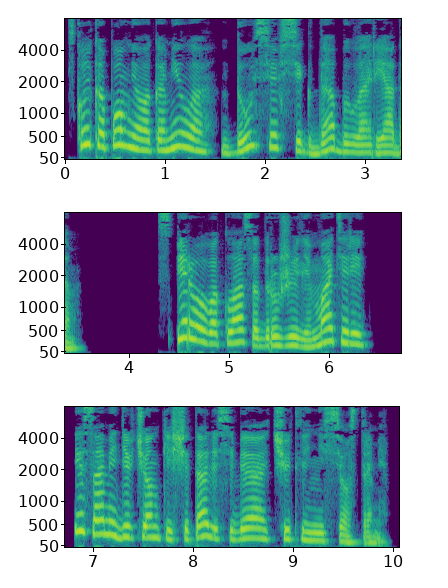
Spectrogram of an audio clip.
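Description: A woman narrating a novel as an audiobook in an even, expressive storytelling voice. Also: medium pitch, moderate pace, no echo, studio quality. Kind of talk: scripted narration.

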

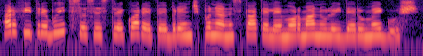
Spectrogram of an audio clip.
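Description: Bossy, cursing guerrilla matriarch for an audiobook, high and dry, read by a woman narrator. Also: fairly even intonation, no echo, highs cut off, lightly acted. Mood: commanding. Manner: commanding, swearing. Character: fierce foul-mouthed middle-aged female guerrilla leader. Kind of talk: audiobook character reading.

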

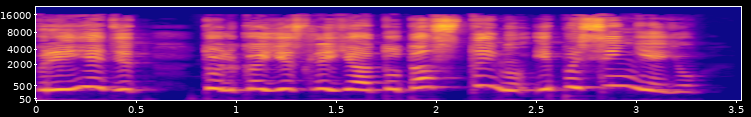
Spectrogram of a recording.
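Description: A woman voicing a sharp-tongued young witch heroine in an audiobook, quick-tempered and indignant. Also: extremely high pitch, voice pushed up. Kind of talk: audiobook reading.

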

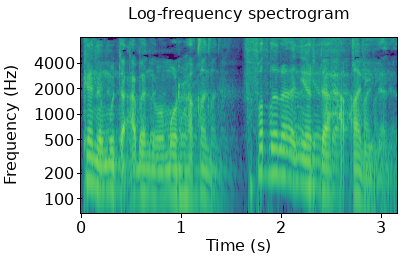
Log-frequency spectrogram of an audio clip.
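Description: Man, audiobook narrator, fast steady novel reading, echoey room. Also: lowish voice. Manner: steady, brisk storytelling.

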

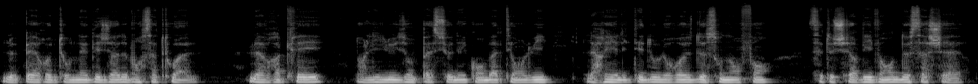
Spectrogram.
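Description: Guy reading a classic novel aloud, measured and grave, very dark mellow voice, kinda low. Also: monotone, husky. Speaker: audiobook narrator. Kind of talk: literary audiobook narration.

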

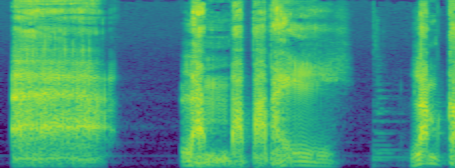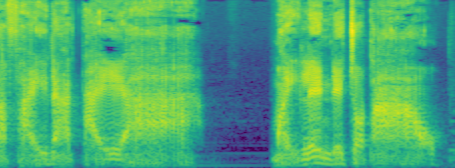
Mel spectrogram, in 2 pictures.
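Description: A man voicing a boastful, cowardly old exorcist in a storybook tale, who blusters in gruff barks and cracks into shrill, panicked cries. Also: little pitch movement, rapid-fire, soft background music, heavily acted. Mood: gruff commanding.

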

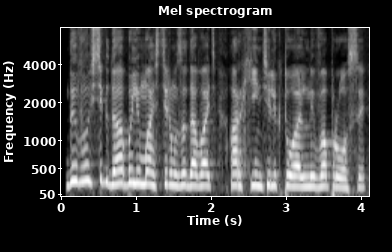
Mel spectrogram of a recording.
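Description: A man voicing an ancient, gloomy male robot in an audiobook, with a creaky, grating voice and a slow, moaning, self-pitying drawl. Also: sits high, fairly even intonation, a little mellow, pitched above the performer's own voice, close to an everyday voice. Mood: mournful. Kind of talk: audiobook character voice.

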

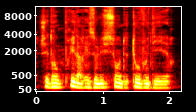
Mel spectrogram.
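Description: A man's voice: lowish voice, fairly even intonation, a little fast, dark tone, husky. A man reading a stern cold bishop. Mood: grave.

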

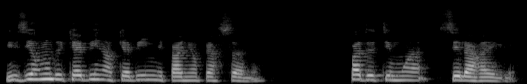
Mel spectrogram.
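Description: Scheming old German ex-soldier, read by a woman, urgent and loud, mellow dark tone. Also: mid-range voice, fairly even intonation, moderate pace, lo-fi sound, lightly acted. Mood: grim. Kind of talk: audiobook reading.

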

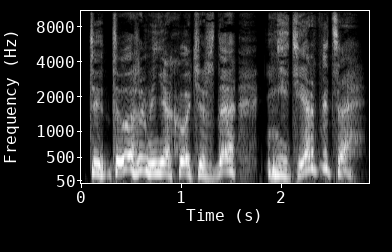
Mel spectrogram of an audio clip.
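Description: A man's voice: high voice, big pitch swings, moderate pace, gravelly, husky, no echo, studio quality, voice pushed up, full character voice. A man voicing a lecherous young male convict in an audiobook, with a strained, wheezing voice. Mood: leering.

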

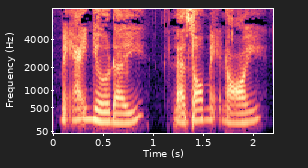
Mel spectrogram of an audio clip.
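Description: A woman reading the part of a calm, curt young man. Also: on the high side, a little fast, vocal fry, husky, no echo. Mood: cold. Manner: curt, cold.

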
